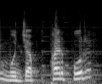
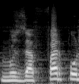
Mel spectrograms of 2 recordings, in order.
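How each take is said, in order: First: The name is said with rustic regional pronunciation. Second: The name is said with standard Hindi pronunciation. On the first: The speaker calls it wrong. "जानबूझ करके गलत डिक्शन के साथ बोलना पड़ा था" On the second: The speaker calls it right. "सही डिक्शन के साथ नहीं बोला था"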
